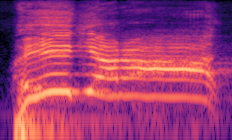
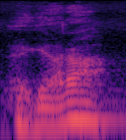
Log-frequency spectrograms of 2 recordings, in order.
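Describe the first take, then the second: First: It is said loudly and with passion. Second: It is said quietly and calmly. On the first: The speaker calls it right. "이 속에서 패션 열정" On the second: The speaker calls it wrong. "이랬겠어요?"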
